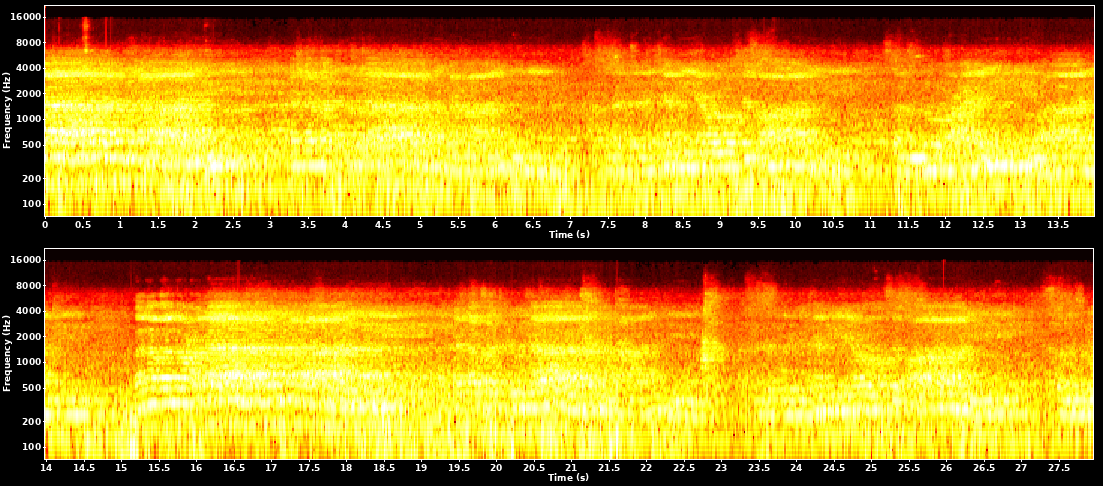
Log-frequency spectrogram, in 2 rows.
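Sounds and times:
person chanting: 0.0 - 27.9.

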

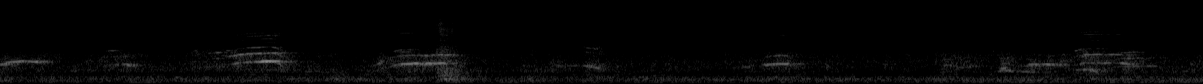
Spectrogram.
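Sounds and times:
distant high-pitched shouts: 0.0 - 3.0, 3.8 - 4.6, 7.5 - 8.1, 9.4 - 11.7
quiet outdoor ambience: 0.0 - 12.0.

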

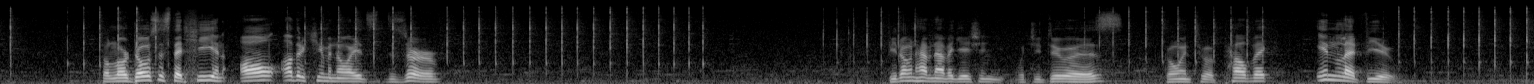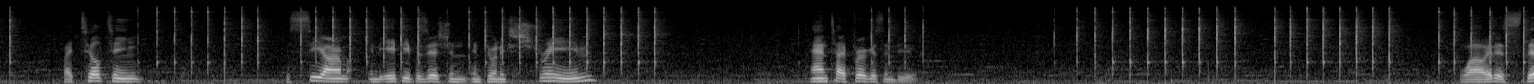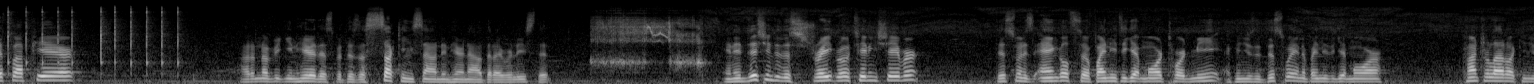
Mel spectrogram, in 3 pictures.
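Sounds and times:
rapid regular clicking: 2.9 - 7.1, 14.0 - 15.6, 16.7 - 22.0, 25.9 - 32.6.

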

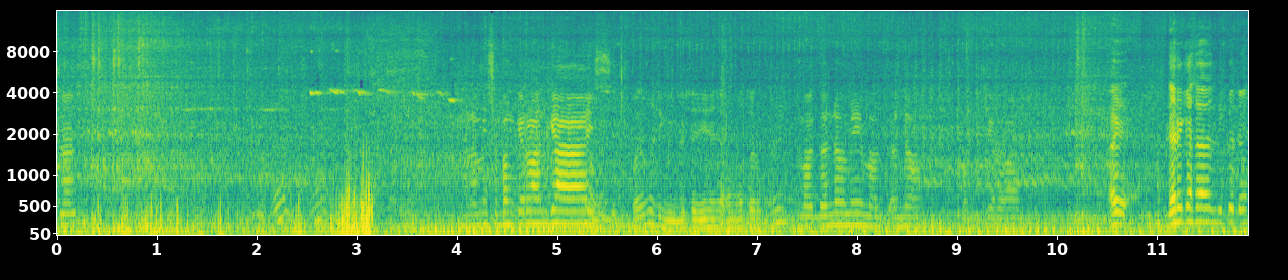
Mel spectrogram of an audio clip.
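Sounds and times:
wind buffeting microphone: 0.0 - 6.0.

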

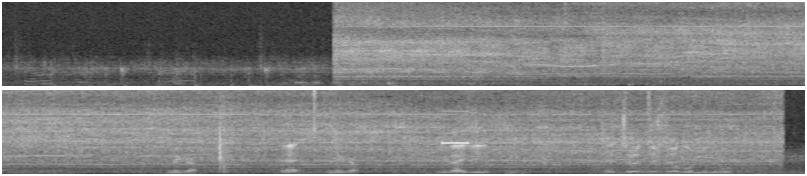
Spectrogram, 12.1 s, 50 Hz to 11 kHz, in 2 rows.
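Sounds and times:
electric fishing reel whirring: 2.5 - 12.0.

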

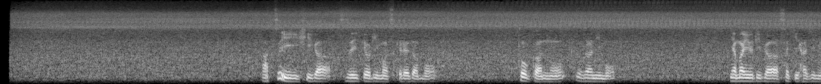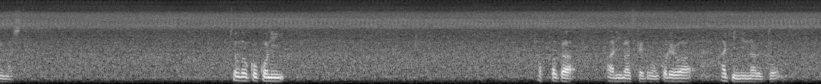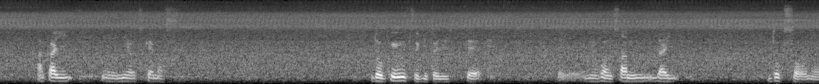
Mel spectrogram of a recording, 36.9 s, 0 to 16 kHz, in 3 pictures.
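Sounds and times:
high insect chorus: 0.2 - 36.9
outdoor rushing hiss: 0.2 - 36.9.

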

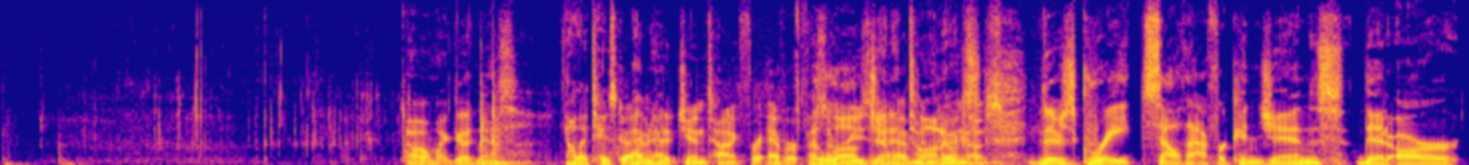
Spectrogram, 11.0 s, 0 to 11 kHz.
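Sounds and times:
person sipping a drink: 0.2 - 3.0.

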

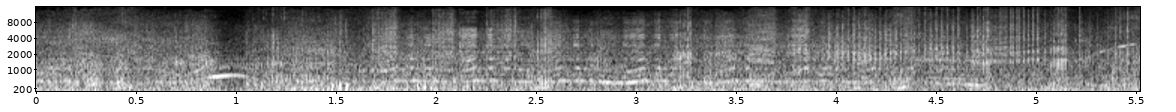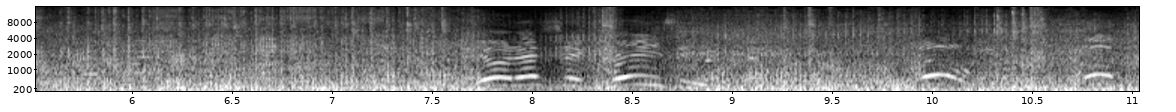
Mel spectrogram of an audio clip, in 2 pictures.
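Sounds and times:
dirt bike engines running: 0.0 - 11.0
engine revving: 0.0 - 11.0.

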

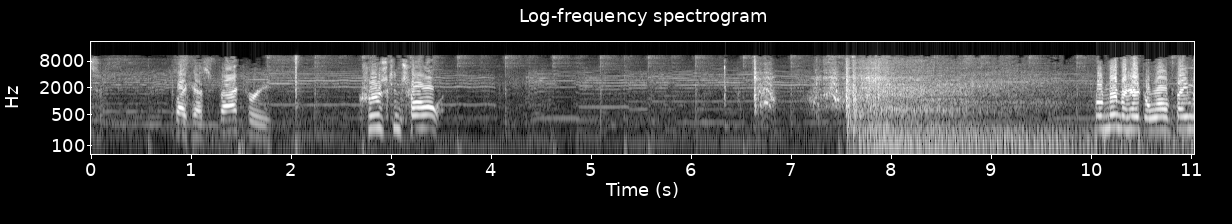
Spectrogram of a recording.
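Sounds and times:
motorcycle engine starting and running: 6.5 - 11.0.

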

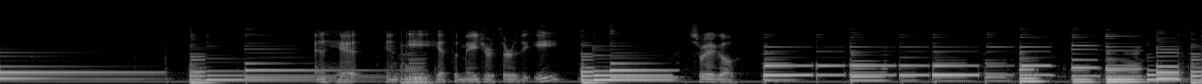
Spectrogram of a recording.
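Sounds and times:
electric guitar finger-picked notes: 0.0 - 4.4, 5.6 - 7.0, 7.6 - 12.0.

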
